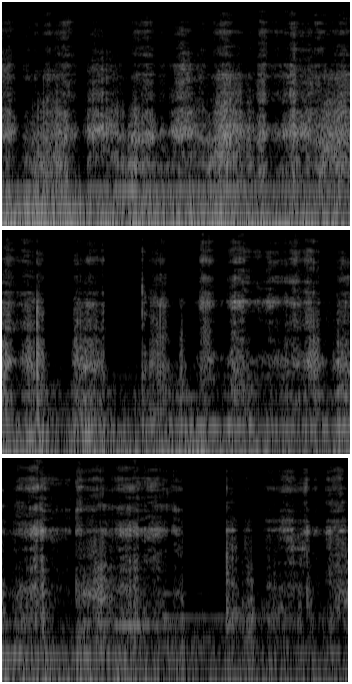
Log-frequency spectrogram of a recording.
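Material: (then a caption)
Wood. A large solid wooden salad spoon, held in one hand, has its bowl rubbed and scraped with a matching wooden salad fork held in the other. The result is a dry, raspy scraping in quick, uneven back-and-forth strokes, with bright grainy texture. Short pauses break up the continuous rubbing.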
